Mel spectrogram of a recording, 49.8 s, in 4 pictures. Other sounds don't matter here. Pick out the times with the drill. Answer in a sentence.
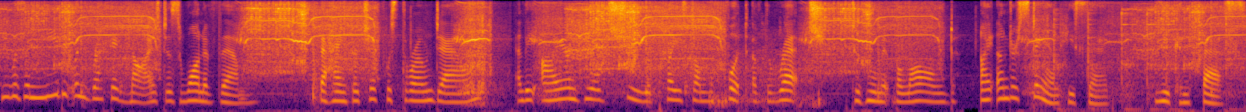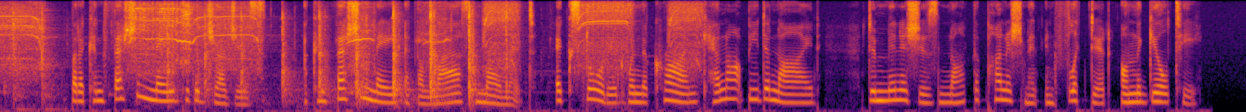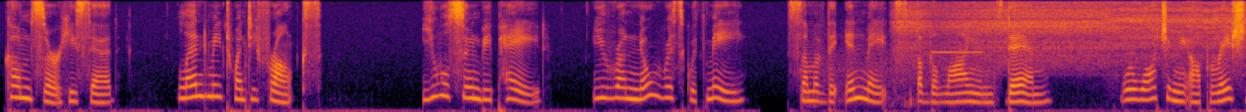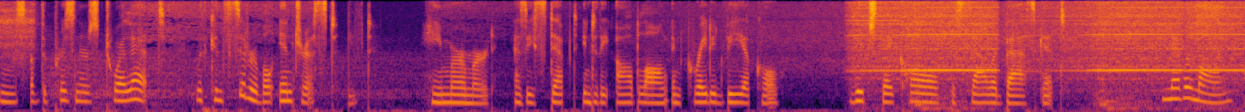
You can hear the drill from 0.0 to 19.6 s and from 45.9 to 49.7 s.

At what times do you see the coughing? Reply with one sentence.
The coughing can't be heard in this clip.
